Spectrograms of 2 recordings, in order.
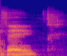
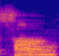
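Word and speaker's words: F.A.N.G: I'm call I call him Fang. Yeah, but the game pronounces it Fong.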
